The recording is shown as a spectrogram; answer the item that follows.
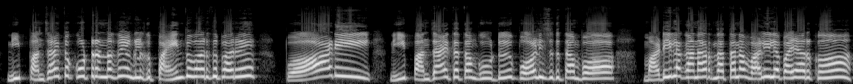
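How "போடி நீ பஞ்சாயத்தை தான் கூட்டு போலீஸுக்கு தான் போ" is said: ordinary talk, nothing marked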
